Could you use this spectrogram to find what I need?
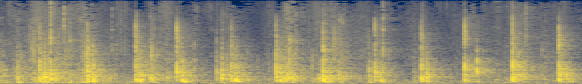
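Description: Footsteps of a man going down a staircase while carrying a young girl and a suitcase, with many regular, fairly loud thudding steps in a steady rhythm and no other sounds.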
